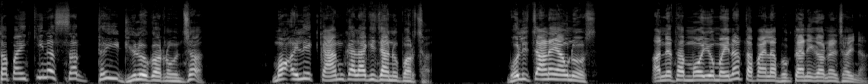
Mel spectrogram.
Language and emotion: Nepali, angry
